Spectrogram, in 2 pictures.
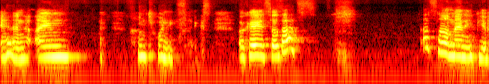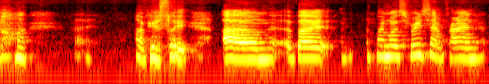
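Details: Adult woman who has stuttered every day of her life, reading aloud from a self-therapy book to demonstrate her stutter; stuttering.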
